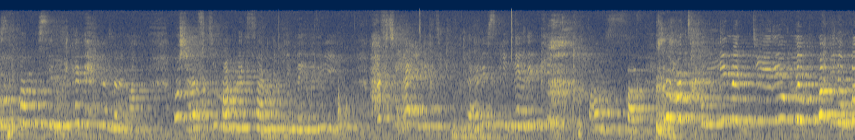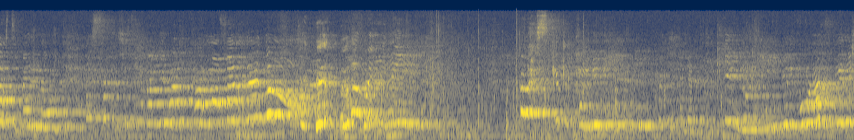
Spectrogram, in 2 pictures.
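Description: Young women speak with animation.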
